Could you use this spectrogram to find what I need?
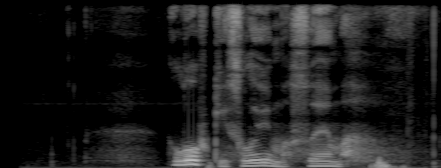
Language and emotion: Russian, sad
